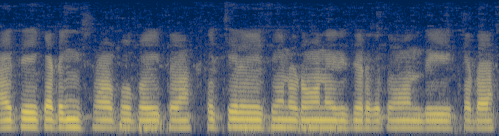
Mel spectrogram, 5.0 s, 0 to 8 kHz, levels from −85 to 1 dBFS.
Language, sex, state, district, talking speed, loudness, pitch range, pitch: Telugu, male, Andhra Pradesh, Srikakulam, 145 wpm, -18 LUFS, 120-130 Hz, 125 Hz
